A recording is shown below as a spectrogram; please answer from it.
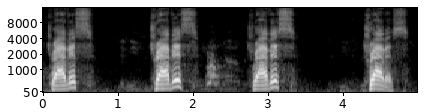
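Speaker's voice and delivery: rising, questioning name call; calling for attention. Real, not acted. Woman trying to get Travis to listen, insistent rising call. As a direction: call the name repeatedly, lifting the end.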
